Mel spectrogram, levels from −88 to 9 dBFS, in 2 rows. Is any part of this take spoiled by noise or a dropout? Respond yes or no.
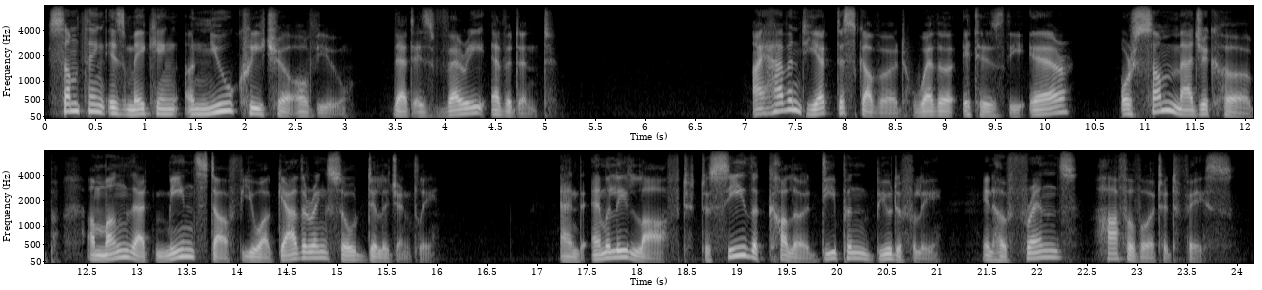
no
